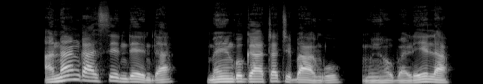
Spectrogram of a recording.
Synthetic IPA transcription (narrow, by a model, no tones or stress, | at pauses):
anaŋɡasɛndɛnda | mahɛŋɡɔɡaːtatibaŋɡu | mwiɦɔbalɛla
